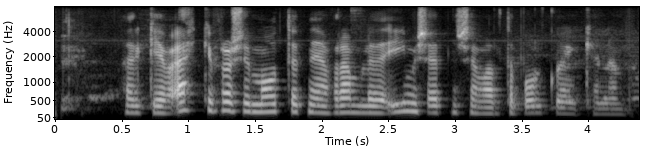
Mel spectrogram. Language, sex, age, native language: Icelandic, female, 40-49, Icelandic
